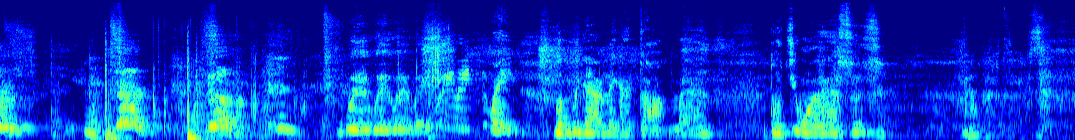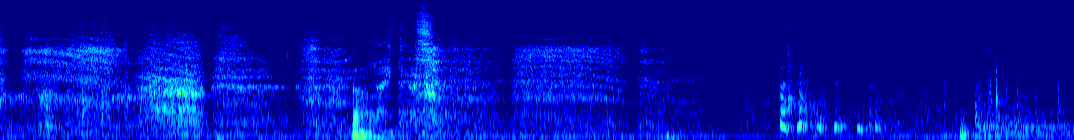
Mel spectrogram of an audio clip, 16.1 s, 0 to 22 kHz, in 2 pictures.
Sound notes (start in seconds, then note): 0.0 both men grunting; 0.0 blows landing; 6.7 both panting heavily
